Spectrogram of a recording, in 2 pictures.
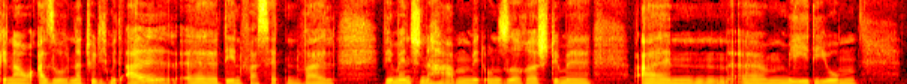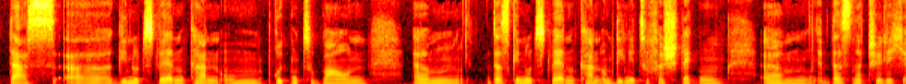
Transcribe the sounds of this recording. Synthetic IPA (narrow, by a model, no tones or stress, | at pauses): ɡ̥ənaʊʔalzonatʰyːɐlɪçmɪtʔa̰lʔɛ̰ːdeːnfa̰sɛtn̩vaɪlviːɐmɛnʃn̩ɦa̰ːbm̩mɪtʔʊ̰nzəʁɐʃtɪmə | ʔaɪnɛmeːdiʊm | d̥asʔɛ̰ːɡənʊt͡stv̥eːɐdn̩kʰanʔʊ̰mb̥ʁʏkŋ̩t͡subaʊənʔɛm | d̥asɡ̥ənʊt͡stv̥eːɐdn̩kʰanʔʊ̰mdɪŋət͡sufɛɐʃtɛkŋ̩ʔɛːmd̥asnatʰyːɐlɪç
